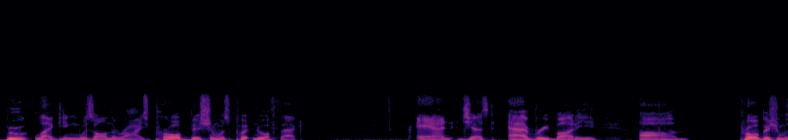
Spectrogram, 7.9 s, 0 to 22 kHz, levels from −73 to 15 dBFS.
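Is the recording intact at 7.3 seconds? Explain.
No, at 7.3 seconds you're hearing AMR comfort noise, not the real signal. From about 7.05 to 7.39 s, a 340 ms stretch, the phone decided the talker had gone quiet and stopped sending speech frames. The receiving end filled that gap with synthetic noise built from a rough sketch of the background's level and spectrum. So the actual room sound is swapped for a smooth, steady hiss that switches in and then out again.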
